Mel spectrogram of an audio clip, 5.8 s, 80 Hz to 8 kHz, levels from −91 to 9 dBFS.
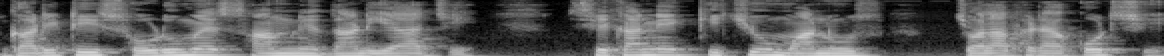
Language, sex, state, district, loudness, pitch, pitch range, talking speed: Bengali, male, West Bengal, Kolkata, -14 LUFS, 125 Hz, 115-145 Hz, 115 wpm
